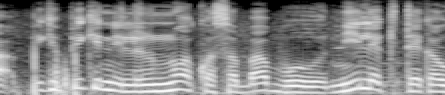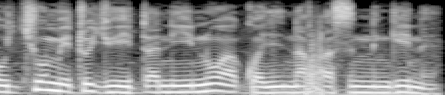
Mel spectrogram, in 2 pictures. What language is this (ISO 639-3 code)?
swa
